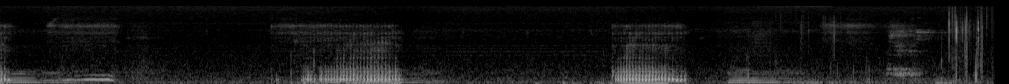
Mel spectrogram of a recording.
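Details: Snoring English Bulldog indoors, short harsh rasping bursts around three and six seconds between quieter droning breaths with wavering low tones, plus a few faint snorts and clicks near the end.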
